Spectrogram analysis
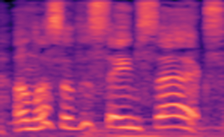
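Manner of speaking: high, fast, laughing through the words; can't hold back a giggle at your own joke. Real, not acted.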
